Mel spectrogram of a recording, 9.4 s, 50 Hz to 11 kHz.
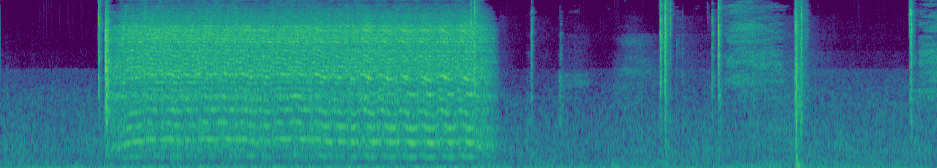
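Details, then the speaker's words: BMW E36 pulled from a field, out of gear on its first attempt to start. Starter cranks fast and evenly with no labouring beat between strokes and never fires: sounds free-spinning, low compression suspected, compression test planned. "H I think I'm going to pull a plug and I'm going to check compression because it sounds like it has it sounds like an engine that's just kind of free spinning."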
